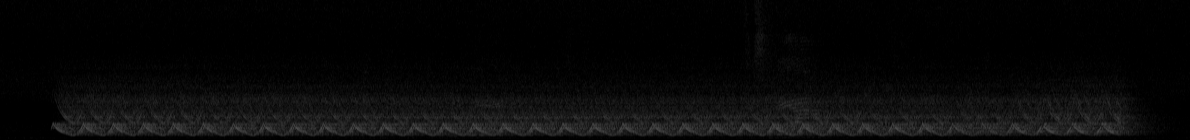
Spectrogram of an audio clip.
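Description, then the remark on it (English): A loud emergency alarm siren, sounded by a person, wails continuously for about eleven seconds, its pitch sweeping rapidly up and down in a steady, fast repeating yelp with no voices over it. “This is what … does. Is he sounds the alarm.”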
